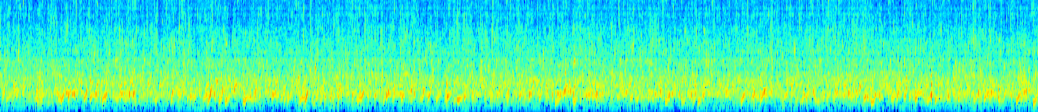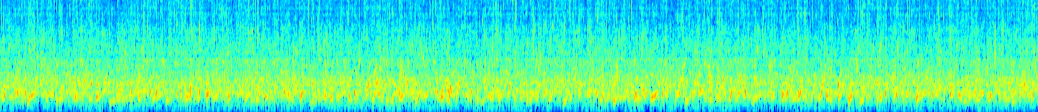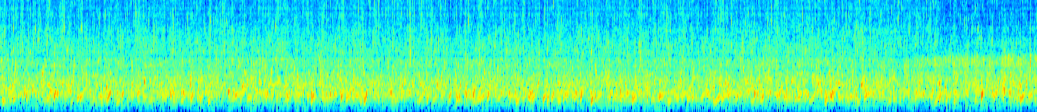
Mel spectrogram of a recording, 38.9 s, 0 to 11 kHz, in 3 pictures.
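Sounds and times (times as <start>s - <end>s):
stream water rushing and gurgling: 35.0s - 38.9s.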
